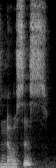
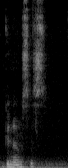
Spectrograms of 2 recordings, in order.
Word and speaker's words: gnosis: I think it's pronounced gnosis. I'm pretty sure I'm not supposed to pronounce the G gnosis, but maybe. We used to say them that way with the G, gnosis.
